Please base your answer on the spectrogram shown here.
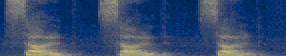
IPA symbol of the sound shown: ɔ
